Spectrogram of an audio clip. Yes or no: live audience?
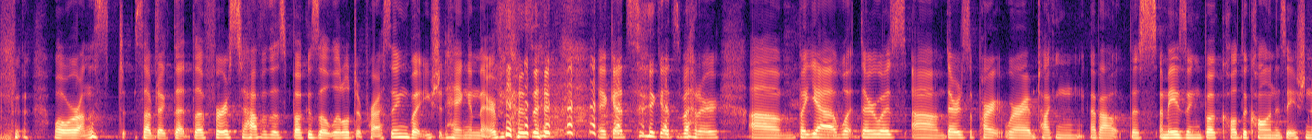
yes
